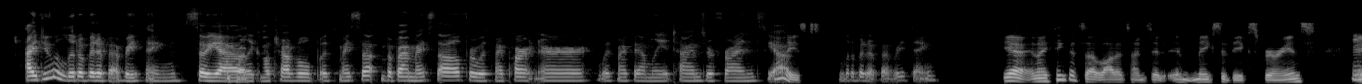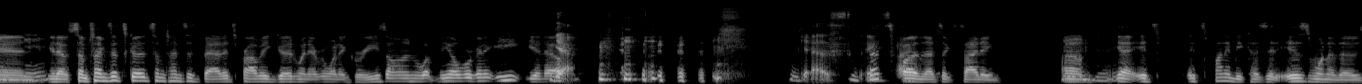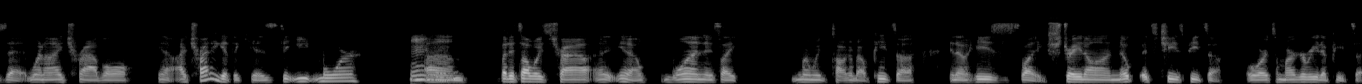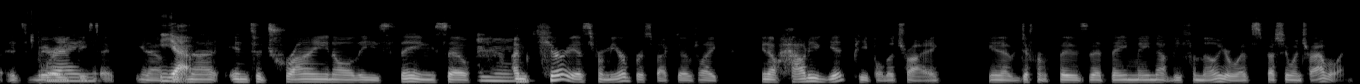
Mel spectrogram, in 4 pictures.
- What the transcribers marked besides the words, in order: tapping; chuckle; laugh; other background noise
- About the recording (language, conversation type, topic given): English, unstructured, How has trying new foods while traveling changed your perspective on different cultures?
- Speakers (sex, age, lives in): female, 35-39, United States; male, 55-59, United States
